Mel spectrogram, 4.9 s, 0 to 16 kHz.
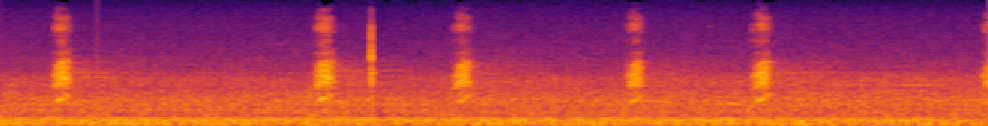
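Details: A distant coyote, roughly 200 feet or more off, heard as darkness falls. Six brief, bright yelping notes spread across the stretch, with one faint click and a constant low electronic noise floor.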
